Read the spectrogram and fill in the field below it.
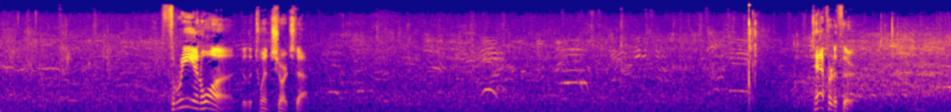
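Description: A stadium crowd murmurs in the open air.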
